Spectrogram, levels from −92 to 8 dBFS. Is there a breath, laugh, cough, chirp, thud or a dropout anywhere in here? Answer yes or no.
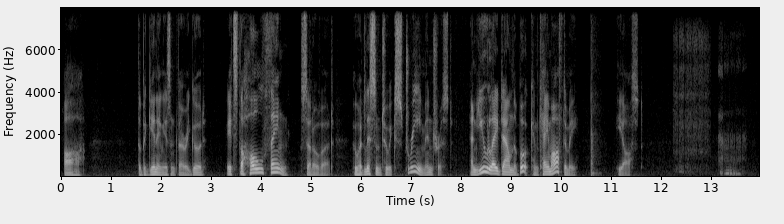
yes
